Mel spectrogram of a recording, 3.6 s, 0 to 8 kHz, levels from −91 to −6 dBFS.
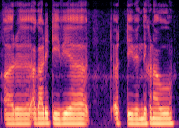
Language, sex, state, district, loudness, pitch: Kumaoni, male, Uttarakhand, Tehri Garhwal, -14 LUFS, 115 Hz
